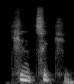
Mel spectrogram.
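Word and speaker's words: 金継ぎ: 여러분, 우리가 금을 일본은 킨으로 발음해요. 킨츠키.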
